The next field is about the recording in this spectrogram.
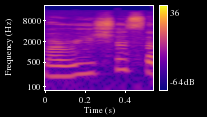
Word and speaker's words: Mauritius: M-A-U-R-I-T-I-U-S. Is it Mauritius?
